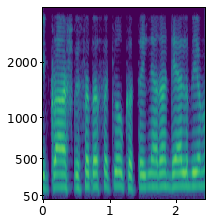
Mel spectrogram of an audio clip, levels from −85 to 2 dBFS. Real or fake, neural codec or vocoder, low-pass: fake; codec, 16 kHz, 1 kbps, FunCodec, trained on LibriTTS, 50 frames a second; 3.6 kHz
